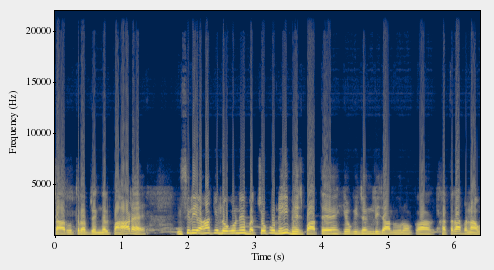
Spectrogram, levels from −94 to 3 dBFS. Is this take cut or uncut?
uncut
